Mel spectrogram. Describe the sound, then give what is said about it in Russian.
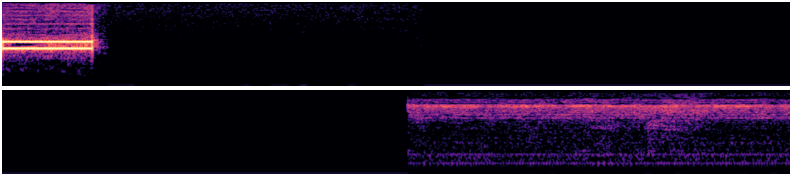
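An answering machine beep, a single loud steady tone lasting under a second, followed by a long stretch of near-silence and then a steady buzzing hum. “Вас приветствует автоответчик. Оставьте сообщение после звукового сигнала.”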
